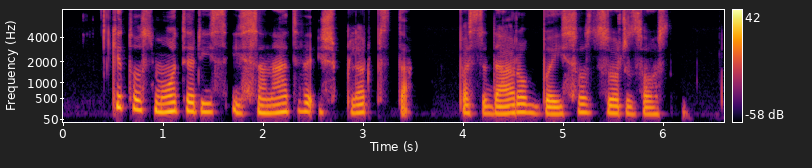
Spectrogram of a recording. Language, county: Lithuanian, Vilnius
